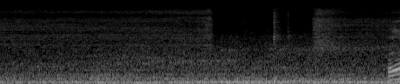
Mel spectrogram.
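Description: Steady hiss of air blowing powder out of a homemade powder coating gun, a glass jar with plastic pipes, in a fine spray. The upper part of the hiss drops away for about a second midway.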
